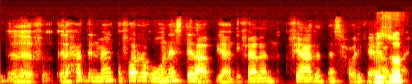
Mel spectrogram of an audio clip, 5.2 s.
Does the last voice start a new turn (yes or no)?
yes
